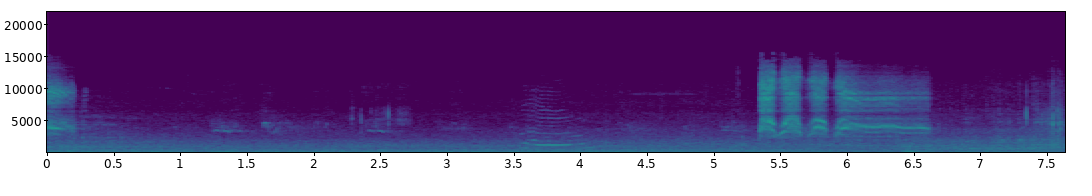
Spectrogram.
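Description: Cat meowing: a short run of high meows about five and a half seconds in, with a faint short call a couple of seconds earlier.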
